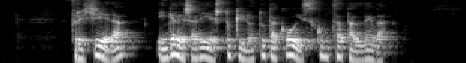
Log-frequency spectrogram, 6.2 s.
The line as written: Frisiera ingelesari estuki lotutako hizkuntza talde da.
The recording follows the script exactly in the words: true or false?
true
